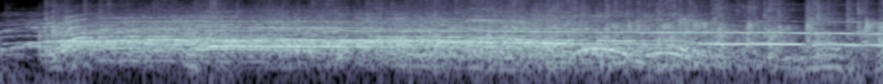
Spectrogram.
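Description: A studio audience cheers to vote that Willy Wonka would be a better apprentice. The cheering is loud and continuous, a dense wash of shouts, whoops and high-pitched screams with some clapping, sustained at full volume for several seconds.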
